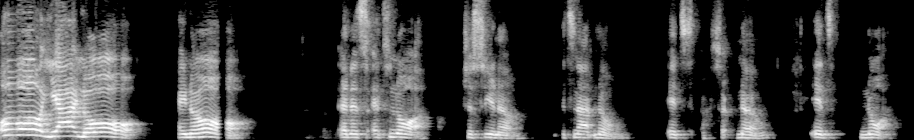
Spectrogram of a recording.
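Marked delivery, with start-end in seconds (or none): 0.0-2.2 very loud, slow, drawn-out Wisconsin vowels. Showing how a phone call with a Wisconsinite sounds: Wisconsin accent.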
